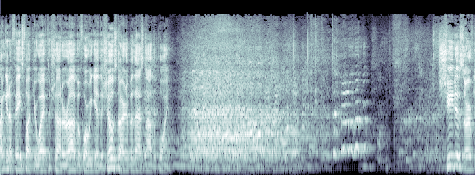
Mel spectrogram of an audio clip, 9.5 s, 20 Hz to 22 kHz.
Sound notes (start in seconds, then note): 2.7 crowd laughs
